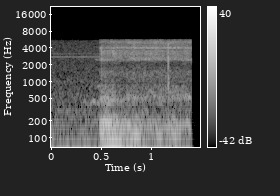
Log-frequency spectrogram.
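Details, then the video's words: Jolly, a sleeping two-year-old female Labrador Retriever, starts a deep, rasping snore that rumbles on for about a second before cutting off abruptly. "ラブラドール ジョリ 大いびき"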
